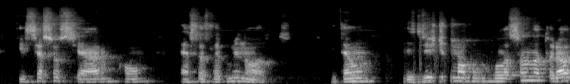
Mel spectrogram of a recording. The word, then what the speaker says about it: Leguminosae: chama leguminosa no passado, Leguminosae se escreve, mas a gente pronuncia leguminosa. Esse grupo de plantas, elas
